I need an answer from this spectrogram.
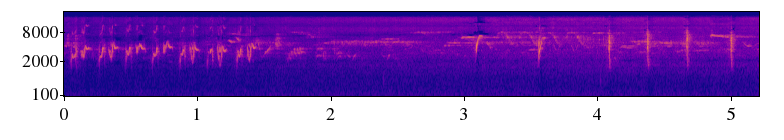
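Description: A blackcap sings alone and faintly: a quick run of bright, high chirping notes, then a brief lull, then a few sharper, separated high notes at a slower pace.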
